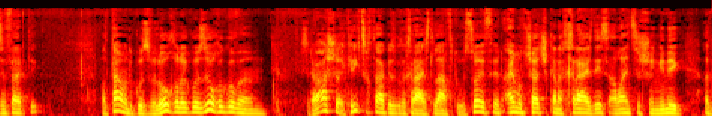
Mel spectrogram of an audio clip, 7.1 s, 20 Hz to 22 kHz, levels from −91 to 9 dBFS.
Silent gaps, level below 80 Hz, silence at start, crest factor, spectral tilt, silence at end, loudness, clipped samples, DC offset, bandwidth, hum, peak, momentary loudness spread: none; -54 dBFS; 0 s; 16 dB; -5 dB/octave; 0 s; -17 LUFS; under 0.1%; under 0.1%; 16.5 kHz; none; 0 dBFS; 13 LU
